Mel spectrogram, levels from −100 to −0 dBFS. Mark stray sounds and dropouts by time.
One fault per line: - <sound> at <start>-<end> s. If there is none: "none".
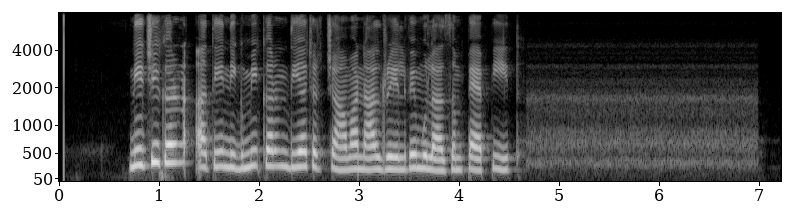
none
